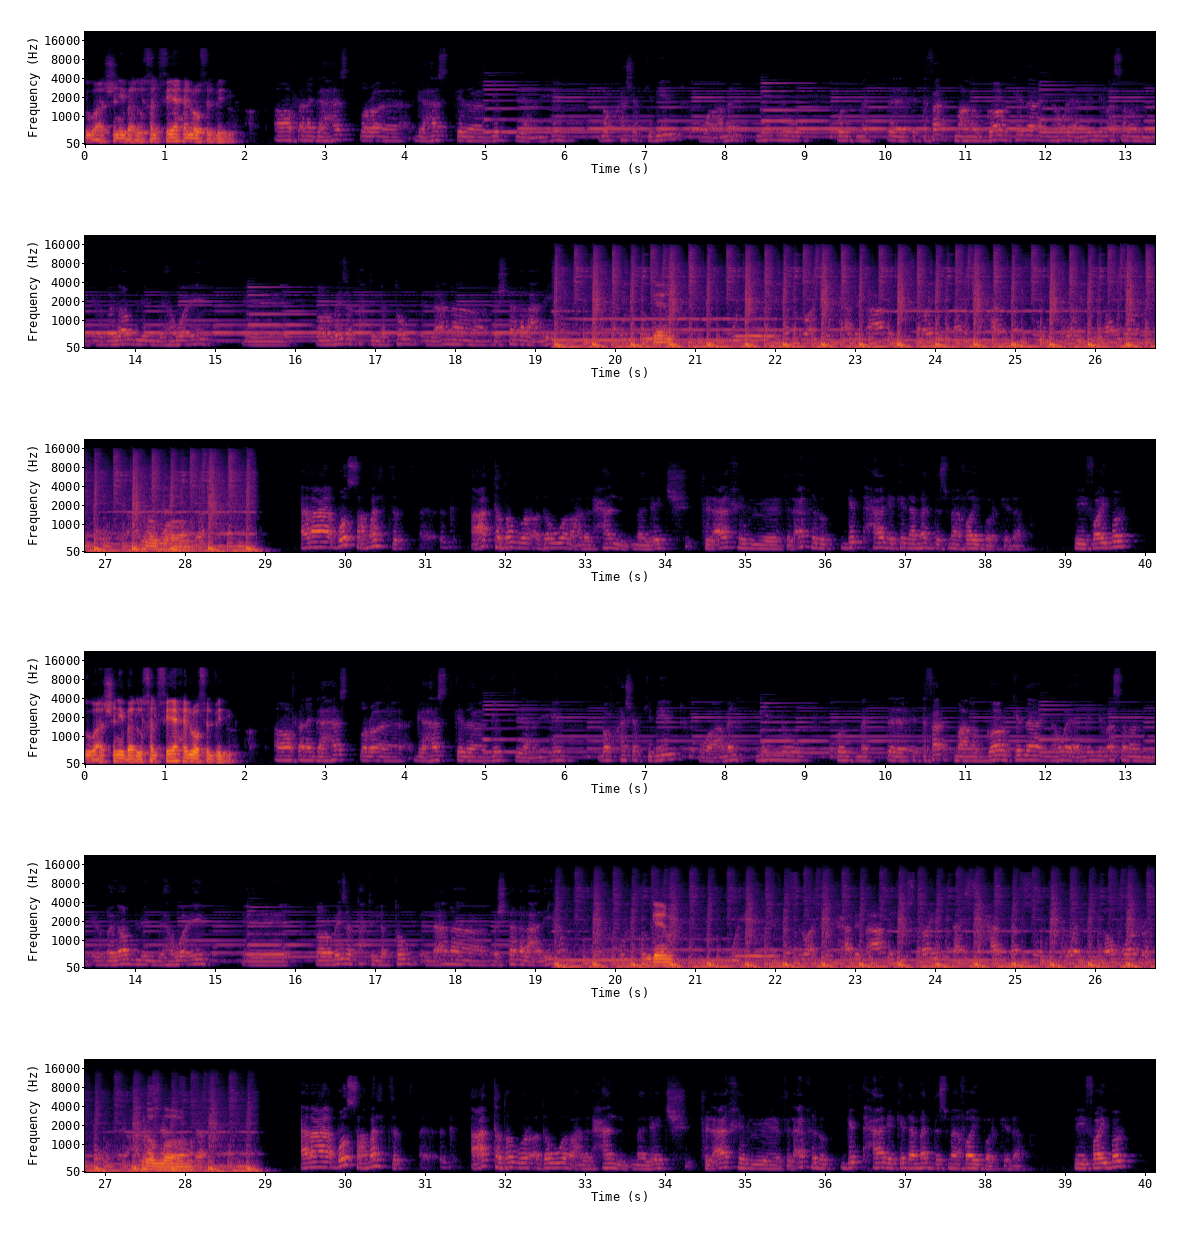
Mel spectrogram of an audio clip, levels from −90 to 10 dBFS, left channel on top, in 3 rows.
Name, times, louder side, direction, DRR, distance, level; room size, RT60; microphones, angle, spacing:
voice 1, 0.0-1.8 20.3-20.8 27.5-28.1, right 5 dB, 80° right, 0.4 m, -25 dB
voice 2, 1.2-1.7 2.4-6.1 6.4-9.0 9.4-14.9 15.3-16.0 16.2-19.4 19.7-20.7 21.3-28.3 29.4-38.5 39.1-39.7, right 2 dB, 45° right, 1.2 m, -41 dB
sound 1, 5.0-21.0, left 6 dB, 15° right, 2.1 m, -46 dB
sound 2, 19.2-28.9, left 1 dB, 70° left, 0.6 m, -31 dB
5.0 x 3.4 x 2.4 m
head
